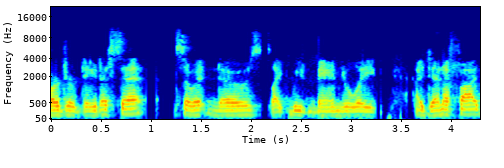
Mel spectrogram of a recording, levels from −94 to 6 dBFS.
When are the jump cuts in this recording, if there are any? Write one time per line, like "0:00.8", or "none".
0:01.3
